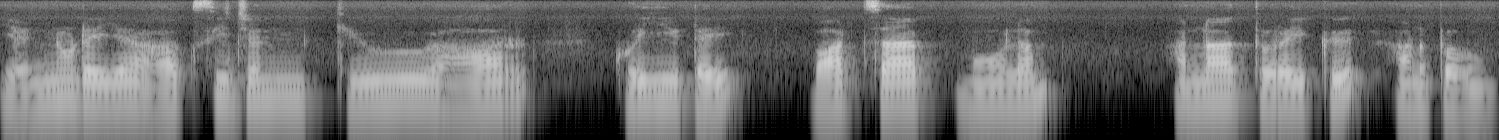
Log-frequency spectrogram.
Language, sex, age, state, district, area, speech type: Tamil, male, 45-60, Tamil Nadu, Pudukkottai, rural, read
